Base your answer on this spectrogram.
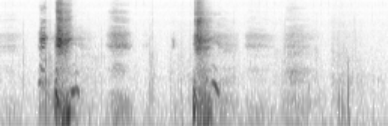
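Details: Person woken up by sneezes: two sharp, explosive sneezes about two seconds apart, each with a quick intake before, then quiet breathing; sneezing.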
